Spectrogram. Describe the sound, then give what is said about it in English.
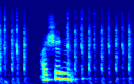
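Rapid, steady clicking of keys on a computer keyboard, fairly crisp, with a short burst of a voice speaking partway through before the typing carries on. “sorry, that's my keyboard.”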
